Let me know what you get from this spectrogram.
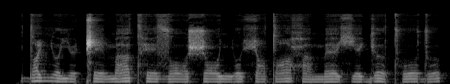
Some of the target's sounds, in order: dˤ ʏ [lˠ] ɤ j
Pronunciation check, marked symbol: incorrect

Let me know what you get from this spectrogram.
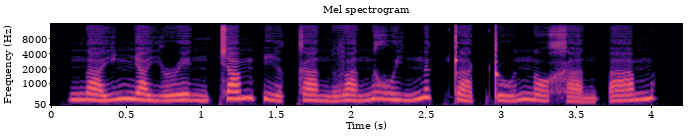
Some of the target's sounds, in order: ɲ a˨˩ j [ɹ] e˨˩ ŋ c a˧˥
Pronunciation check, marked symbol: correct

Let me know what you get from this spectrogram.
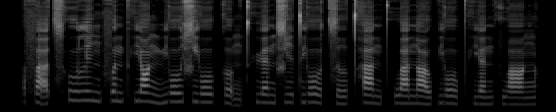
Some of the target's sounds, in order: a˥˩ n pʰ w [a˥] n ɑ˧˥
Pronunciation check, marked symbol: correct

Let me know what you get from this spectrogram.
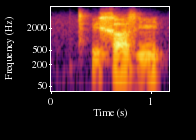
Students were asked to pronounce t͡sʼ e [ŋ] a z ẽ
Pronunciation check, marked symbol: incorrect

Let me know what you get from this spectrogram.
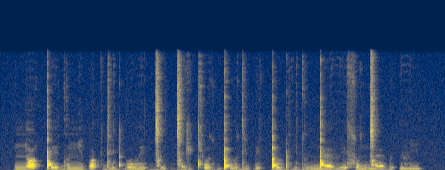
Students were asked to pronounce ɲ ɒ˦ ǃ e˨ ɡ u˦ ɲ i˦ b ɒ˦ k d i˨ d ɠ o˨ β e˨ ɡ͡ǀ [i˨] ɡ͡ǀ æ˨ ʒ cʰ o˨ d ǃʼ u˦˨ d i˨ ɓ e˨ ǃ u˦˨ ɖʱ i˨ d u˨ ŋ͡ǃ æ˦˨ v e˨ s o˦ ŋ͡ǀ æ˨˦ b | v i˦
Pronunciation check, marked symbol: incorrect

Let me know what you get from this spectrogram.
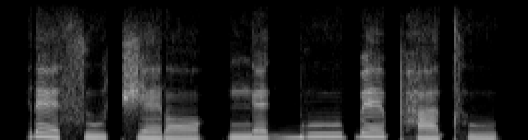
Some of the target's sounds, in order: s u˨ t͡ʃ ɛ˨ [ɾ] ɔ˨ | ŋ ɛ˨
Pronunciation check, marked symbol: correct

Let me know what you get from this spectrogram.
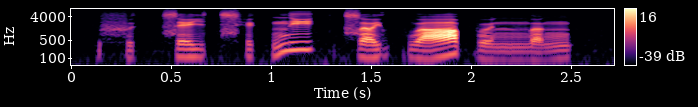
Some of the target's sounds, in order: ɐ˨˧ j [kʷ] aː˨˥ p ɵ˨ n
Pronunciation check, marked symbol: correct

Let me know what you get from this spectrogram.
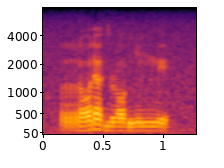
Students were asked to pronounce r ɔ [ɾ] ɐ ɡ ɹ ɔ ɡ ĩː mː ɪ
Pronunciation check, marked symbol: correct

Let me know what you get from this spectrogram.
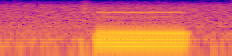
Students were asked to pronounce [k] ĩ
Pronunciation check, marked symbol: correct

